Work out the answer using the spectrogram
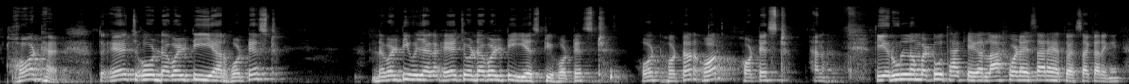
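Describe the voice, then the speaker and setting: A woman's voice: medium pitch, normal speed, darkish tone. A woman teaching an English grammar lesson, spelling words out letter by letter and checking in with her students often. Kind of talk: classroom-style grammar lesson.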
